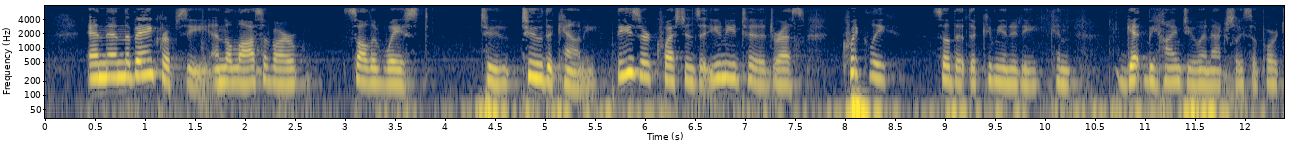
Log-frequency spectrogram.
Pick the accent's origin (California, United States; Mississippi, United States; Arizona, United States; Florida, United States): California, United States; Los Osos; from Los Osos.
